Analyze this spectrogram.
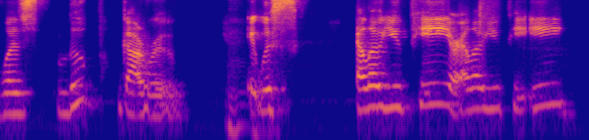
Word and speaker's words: loup: So you wouldn't pronounce the P. It's just loup.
